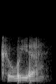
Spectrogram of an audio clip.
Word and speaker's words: Cahuilla: Meyers is a member of the Cahuilla Nation, Cahuilla, pronounced Cahuilla, member of one of the 10 bands of the Cahuilla Nation.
